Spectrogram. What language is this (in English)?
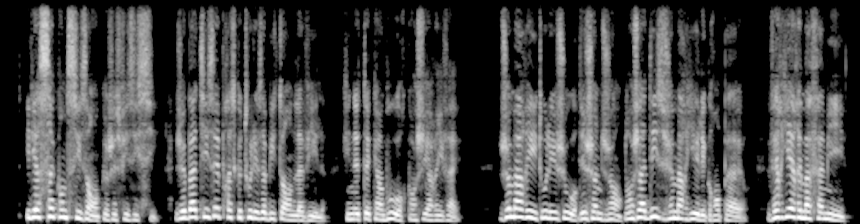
French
